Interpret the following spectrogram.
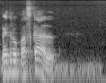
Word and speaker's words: Pedro Pascal: Pedro Pascal.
